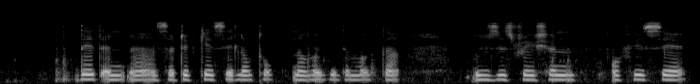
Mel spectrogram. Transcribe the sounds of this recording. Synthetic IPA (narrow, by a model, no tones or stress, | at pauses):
detʰɛ̰nsɐɾtipʰi̥ket̚selɐwtʰok̚nɐβɐɡidɐmɐk̚tɐ | ɾed͡ʒistɾesɐn | opʰisːe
